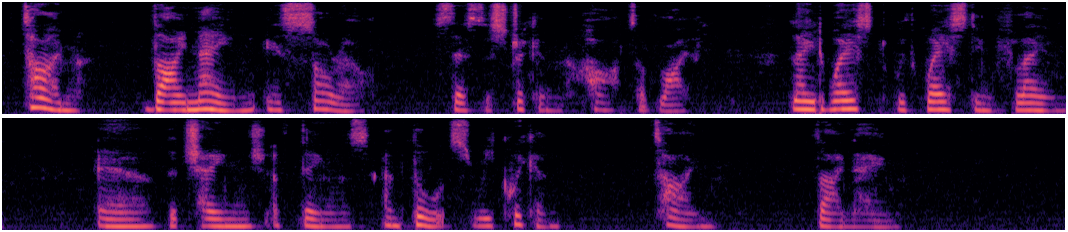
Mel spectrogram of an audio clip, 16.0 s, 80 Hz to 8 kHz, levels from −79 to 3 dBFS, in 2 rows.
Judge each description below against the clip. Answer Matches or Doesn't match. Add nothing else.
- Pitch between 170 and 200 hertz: Matches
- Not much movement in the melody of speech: Matches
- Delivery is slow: Matches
